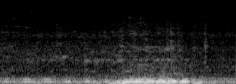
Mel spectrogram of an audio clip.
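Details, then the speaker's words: 1972 AMC Javelin AMX 401 V8 automatic with Edelbrock 1407 750 CFM carburetor, shifting into reverse on a test drive after cold start: low even rumble dips briefly as reverse takes up, no clunk or slip; engages fine. "It engages fine. Down into drive."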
